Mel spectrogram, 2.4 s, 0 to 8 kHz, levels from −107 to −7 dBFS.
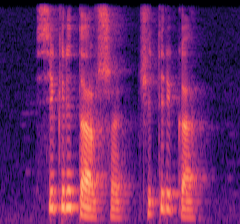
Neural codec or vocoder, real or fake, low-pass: none; real; 7.2 kHz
